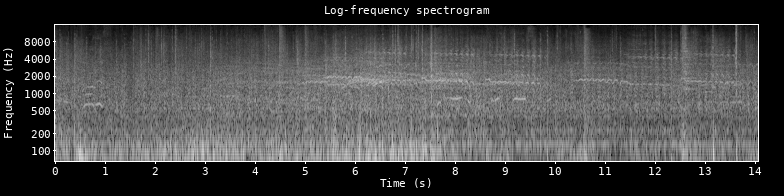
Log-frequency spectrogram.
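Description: Horses gallop in a heavy rumbling charge.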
